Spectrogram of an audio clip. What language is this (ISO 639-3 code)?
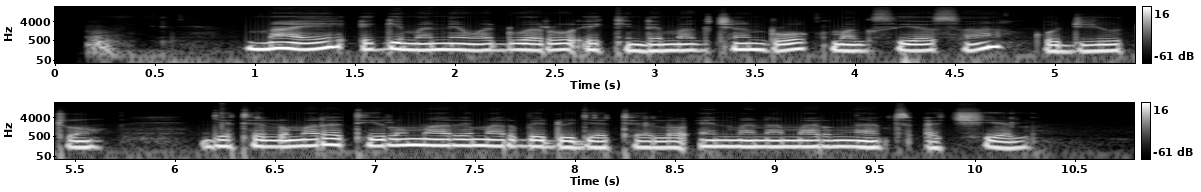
luo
